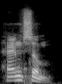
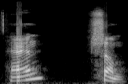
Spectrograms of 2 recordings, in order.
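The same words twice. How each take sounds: First: Said in the usual way. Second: handsome slowed into two clear beats, han-sum; teacher sounding out handsome slowly; syllable by syllable. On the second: Shown as a demonstration. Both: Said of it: "जैसे मैं clap कर कर बताऊंगा आपको".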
